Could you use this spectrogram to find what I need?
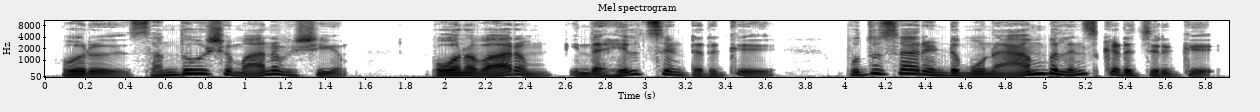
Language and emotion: Tamil, happy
